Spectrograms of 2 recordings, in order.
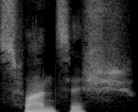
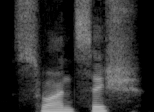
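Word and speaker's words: zwanzig: is pronounced like this Z is pronounced like always like S. Yeah. So and over here, as I told you, over here, this G is pronounced like K. Whenever it is coming with a combination of a vowel, it changes its sound. So over here, its sound would be something like sh.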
